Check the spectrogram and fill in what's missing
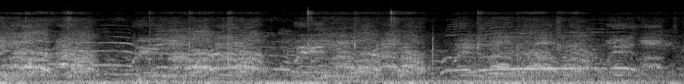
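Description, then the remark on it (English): A large outdoor crowd shouts and chants together, responding to Ron DeSantis as he flips pork chops, with chants of "We want Trump" and "We love Trump." Many voices blend into a loud, steady roar that carries for the full few seconds with overlapping yells rising and falling. “And this is the response that DeSantis got from the crowd while he was flipping pork chops.”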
